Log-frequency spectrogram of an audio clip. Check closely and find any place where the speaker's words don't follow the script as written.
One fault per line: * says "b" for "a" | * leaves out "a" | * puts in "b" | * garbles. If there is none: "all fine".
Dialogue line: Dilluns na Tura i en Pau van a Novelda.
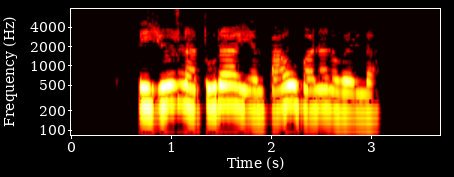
all fine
